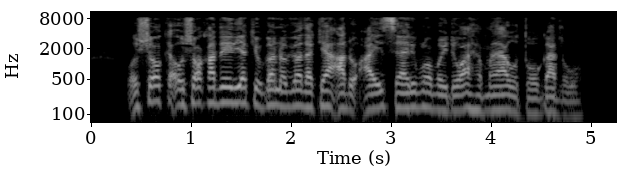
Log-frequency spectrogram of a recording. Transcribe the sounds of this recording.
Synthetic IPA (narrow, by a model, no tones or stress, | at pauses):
o̰ɕɔːkɛoɕɔːkaneɾiakeoɡanɔɣeɔðɛkeaʔando̰ʔaisɾaɛɾimoɾɔmaidewaɦɛmajaɣotoːɡanoɔ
